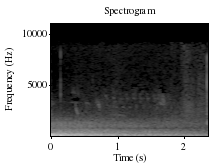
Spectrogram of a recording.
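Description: Low rumble of an artillery shell explosion rolling out and slowly fading after a sharp blast just before.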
